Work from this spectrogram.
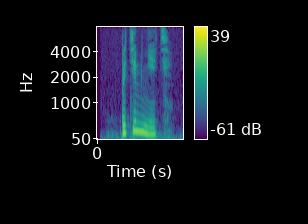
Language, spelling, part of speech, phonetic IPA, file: Russian, потемнеть, verb, [pətʲɪˈmnʲetʲ], Ru-потемнеть.ogg
- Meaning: to darken, to become dark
